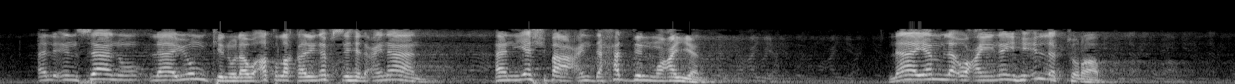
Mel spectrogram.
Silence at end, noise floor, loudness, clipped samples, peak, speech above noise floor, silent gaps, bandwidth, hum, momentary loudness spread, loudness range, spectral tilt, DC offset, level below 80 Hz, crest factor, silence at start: 0.5 s; -44 dBFS; -15 LUFS; under 0.1%; 0 dBFS; 28 dB; none; 8 kHz; none; 13 LU; 2 LU; -6.5 dB/octave; under 0.1%; -44 dBFS; 18 dB; 0.35 s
